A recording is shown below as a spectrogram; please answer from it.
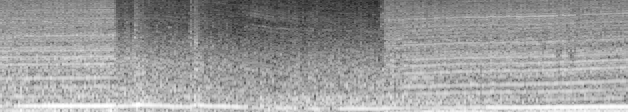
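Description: Star Mazda race car engine in the iRacing sim at Mount Panorama, a continuous buzzing whine held at high revs that dips briefly as the car brakes and shifts, then climbs steadily again, with no talk.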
